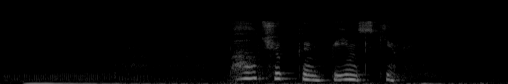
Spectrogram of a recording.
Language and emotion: Russian, sad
